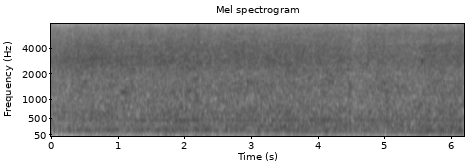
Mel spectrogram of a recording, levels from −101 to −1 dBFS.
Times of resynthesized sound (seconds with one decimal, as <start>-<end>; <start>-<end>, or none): none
